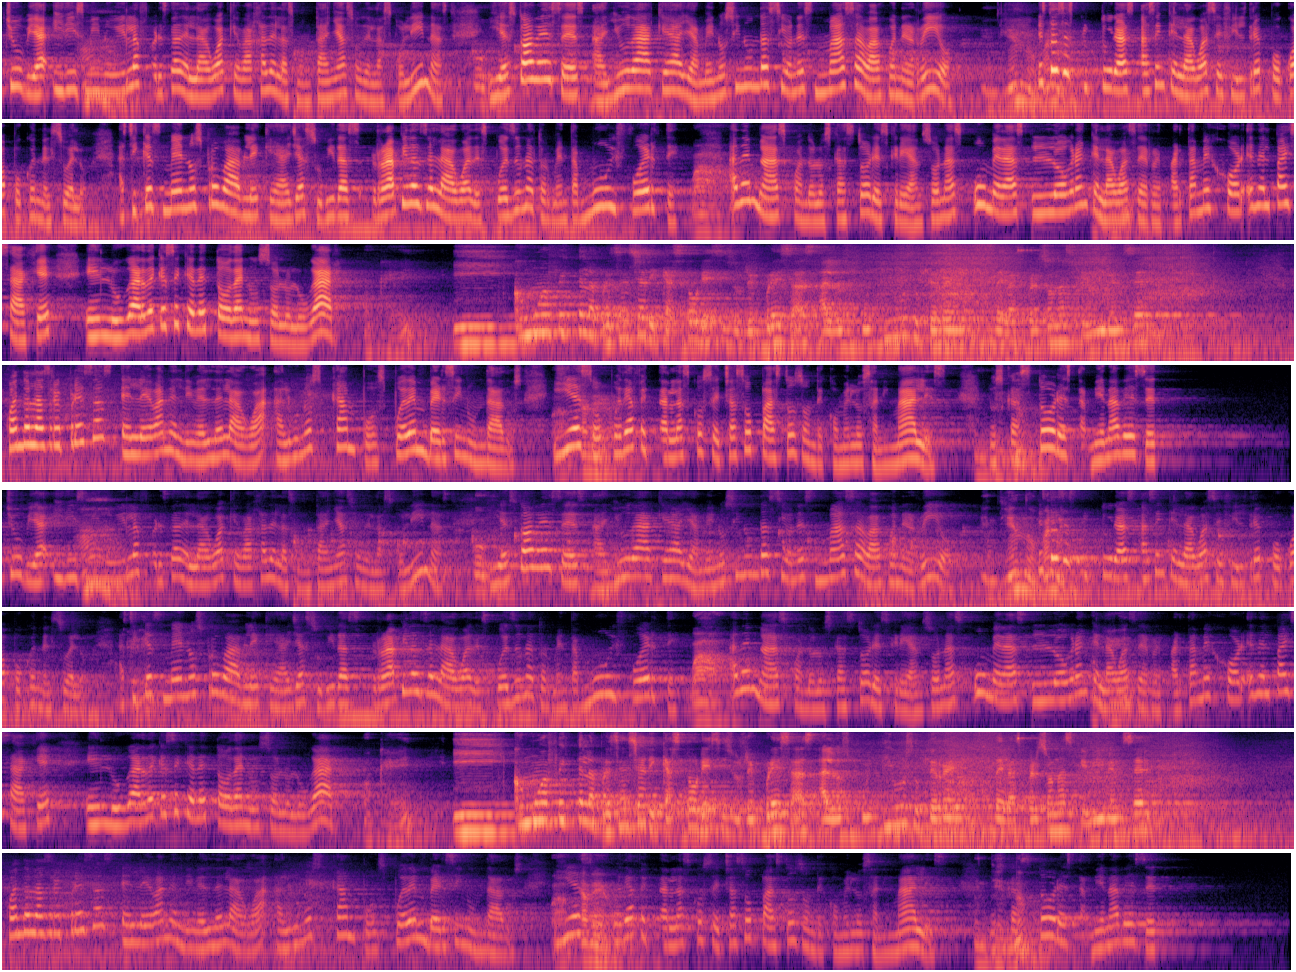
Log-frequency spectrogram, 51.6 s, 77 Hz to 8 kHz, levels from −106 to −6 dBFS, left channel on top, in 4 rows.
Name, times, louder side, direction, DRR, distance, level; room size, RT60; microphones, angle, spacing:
voice 1, 0.0-9.5 10.5-10.7 11.0-19.7 20.2-29.2 38.8-50.3, left 7 dB, 80° left, 17 dB, 0.4 m, -31 dB
voice 2, 0.8-1.2 4.7-4.9 9.8-10.6 14.2-14.4 19.8-20.2 24.0-24.2 29.6-29.9 30.4-37.5 44.3-44.8 48.5-49.0, right 2 dB, 85° right, 4 dB, 1.6 m, -33 dB
sound 1, 2.8-12.3, equal, 45° right, 2.4 m, -50 dB
sound 2, 8.6-19.4, right 1 dB, 20° right, 0.9 m, -47 dB
sound 3, 27.6-27.7 28.2-44.2, left 1 dB, 65° left, 3.5 m, -46 dB
22.0 x 8.7 x 7.1 m, 2.5 s
head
